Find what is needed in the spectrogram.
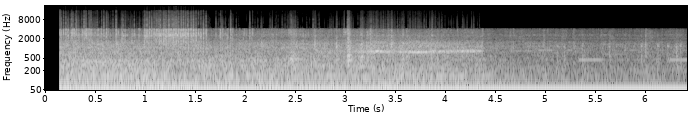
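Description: Loud, distorted road and engine noise from inside a moving car, picked up by a dashcam microphone, with a sharp crash about three seconds in as vehicles collide.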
